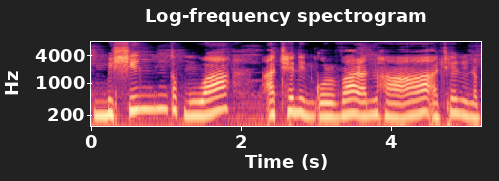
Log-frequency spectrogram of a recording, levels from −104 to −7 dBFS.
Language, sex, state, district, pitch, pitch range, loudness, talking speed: Mizo, female, Mizoram, Aizawl, 210 Hz, 200-240 Hz, -17 LUFS, 185 wpm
